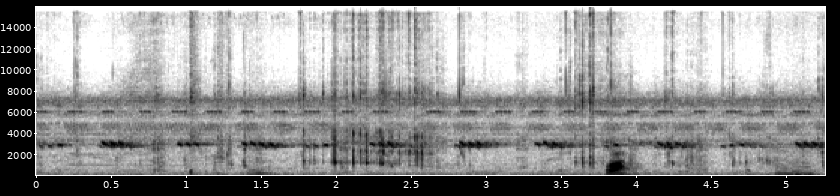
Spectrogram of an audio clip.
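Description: Crickets chirping in a steady, even rhythm, about two chirps a second, with small crunching clicks of people chewing crispy roast pork skin. About four seconds in comes a short, falling vocal exclamation, the loudest sound here.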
